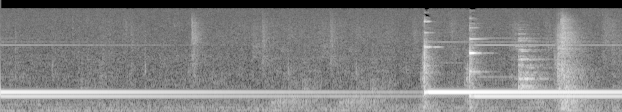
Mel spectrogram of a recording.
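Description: Ding-dong doorbell chime: two slowly fading notes, high then low. The tail of one ring dies away, and the bell is rung again about four seconds in.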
